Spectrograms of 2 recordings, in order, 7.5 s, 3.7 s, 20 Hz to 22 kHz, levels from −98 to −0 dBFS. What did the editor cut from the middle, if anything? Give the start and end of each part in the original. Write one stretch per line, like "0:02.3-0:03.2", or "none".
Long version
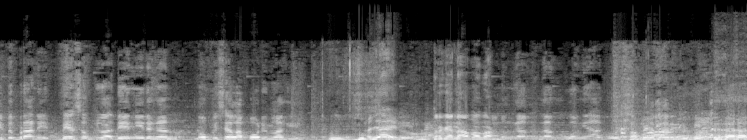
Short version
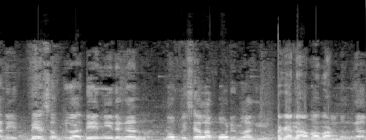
0:03.1-0:04.4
